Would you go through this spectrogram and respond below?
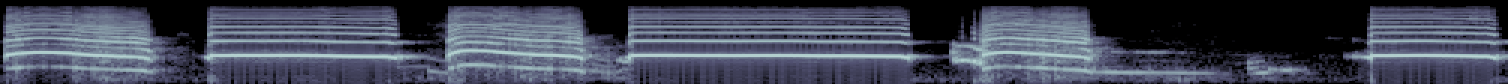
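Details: Cute Pomeranian with weird noises: repeated pairs of a curving squeaky yelp and a flat, drawn-out whistled whine, piercing and harmonic, with a short falling tone and soft snuffle near the end.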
